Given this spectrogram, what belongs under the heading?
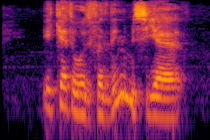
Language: Kabyle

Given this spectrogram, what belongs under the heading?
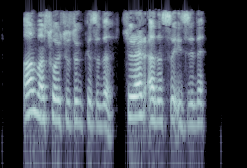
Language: Turkish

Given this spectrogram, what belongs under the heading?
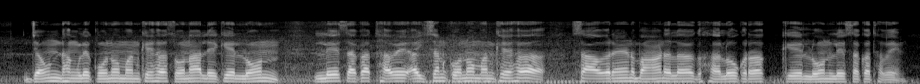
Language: Chhattisgarhi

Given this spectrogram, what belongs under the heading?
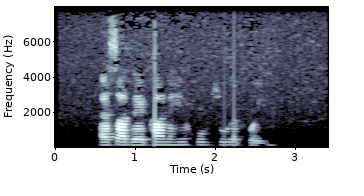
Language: Urdu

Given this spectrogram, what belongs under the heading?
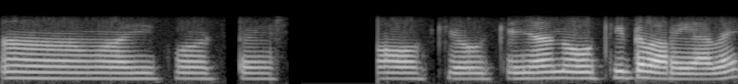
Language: Malayalam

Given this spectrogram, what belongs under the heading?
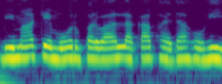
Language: Chhattisgarhi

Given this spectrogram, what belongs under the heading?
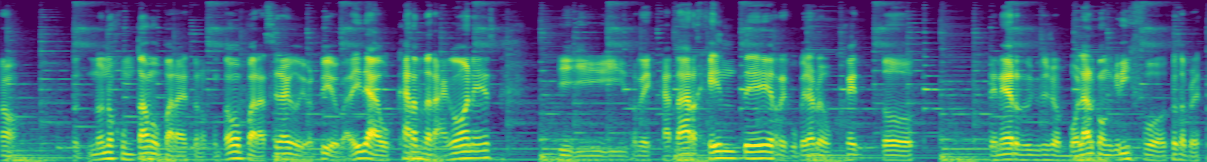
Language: Spanish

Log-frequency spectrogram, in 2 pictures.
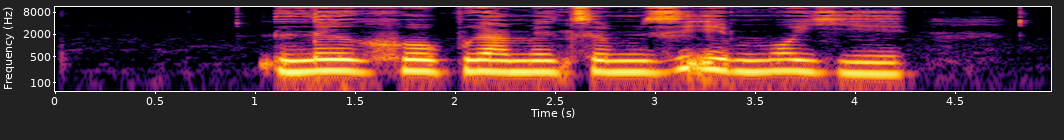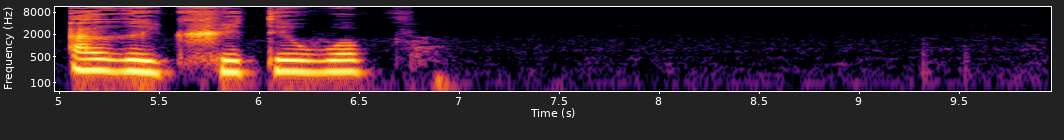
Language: Ngiemboon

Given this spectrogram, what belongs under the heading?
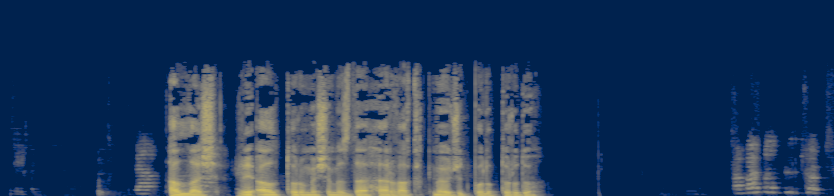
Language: Uyghur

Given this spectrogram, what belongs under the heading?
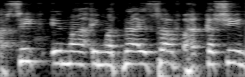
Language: Hebrew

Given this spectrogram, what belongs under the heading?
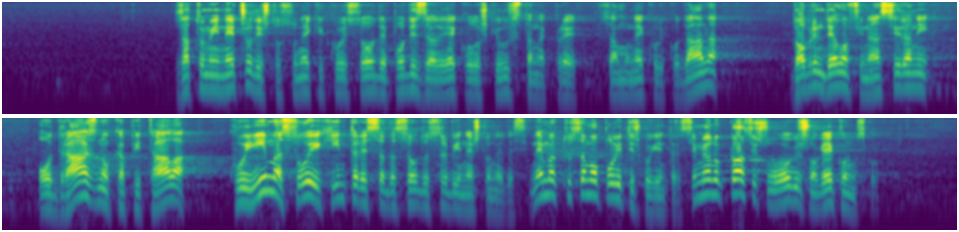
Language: Serbian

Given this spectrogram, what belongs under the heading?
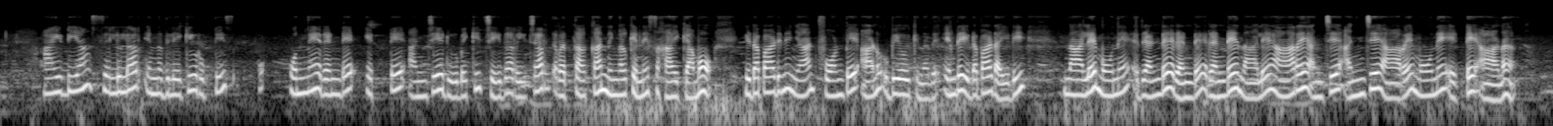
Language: Malayalam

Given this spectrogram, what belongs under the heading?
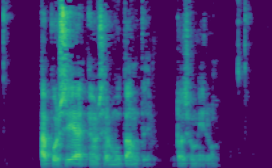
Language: Galician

